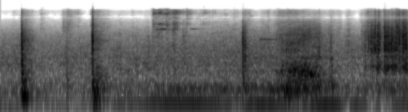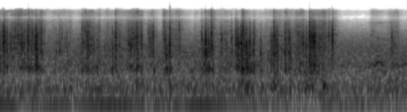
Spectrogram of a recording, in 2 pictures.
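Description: Plastic Playmate cooler being opened: two sharp plastic clicks in the first second, then several seconds of dense rattling and rustling as a paper bag of silverware is handled inside it.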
